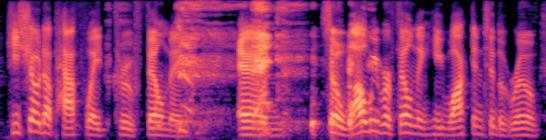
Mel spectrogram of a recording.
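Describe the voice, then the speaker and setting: A man in his twenties, a podcast guest, telling an animated anecdote and acting out what others said. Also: fairly high pitch, moderate pace, no room sound, low-quality recording. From Southern California. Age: 20s. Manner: animated anecdote teller, acts out quoted voices. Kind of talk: casual storytelling chat.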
